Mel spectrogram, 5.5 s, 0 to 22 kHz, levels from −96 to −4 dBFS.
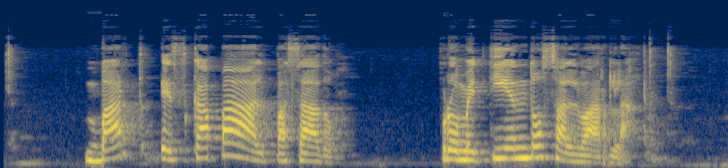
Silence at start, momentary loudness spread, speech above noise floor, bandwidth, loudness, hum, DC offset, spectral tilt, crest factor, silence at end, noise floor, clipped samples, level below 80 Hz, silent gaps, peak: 0.05 s; 18 LU; 43 dB; 9.4 kHz; -14 LUFS; none; under 0.1%; -3.5 dB/octave; 16 dB; 0.4 s; -57 dBFS; under 0.1%; -56 dBFS; none; 0 dBFS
